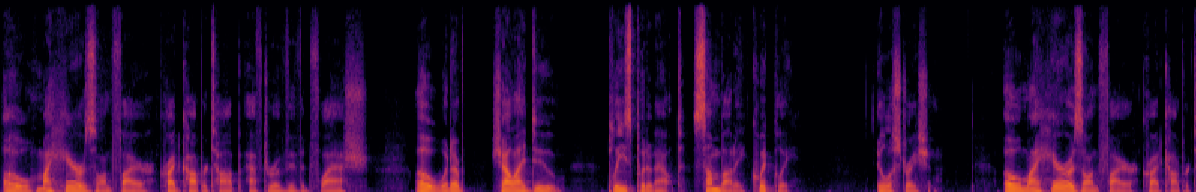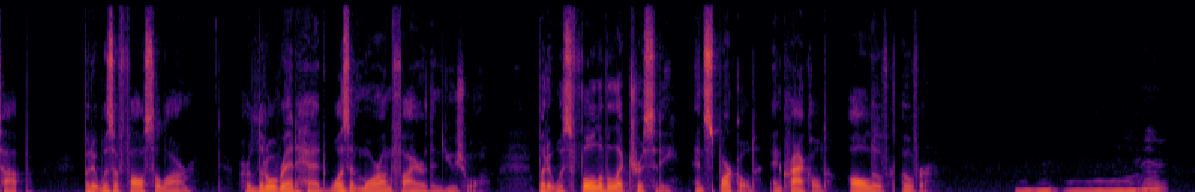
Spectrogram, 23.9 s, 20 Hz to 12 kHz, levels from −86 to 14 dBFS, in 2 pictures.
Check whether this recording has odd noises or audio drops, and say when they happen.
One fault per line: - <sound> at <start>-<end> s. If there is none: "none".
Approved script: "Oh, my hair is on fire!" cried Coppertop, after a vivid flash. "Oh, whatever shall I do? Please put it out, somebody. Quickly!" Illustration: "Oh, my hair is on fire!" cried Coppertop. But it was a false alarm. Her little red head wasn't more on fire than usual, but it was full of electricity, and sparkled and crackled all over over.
- sigh at 22.1-23.7 s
